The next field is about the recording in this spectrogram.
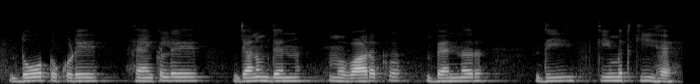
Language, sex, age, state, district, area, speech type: Punjabi, male, 45-60, Punjab, Hoshiarpur, rural, read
